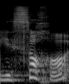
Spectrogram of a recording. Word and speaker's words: Issachar: although we call him Issachar it's got two shins and one is silent because this it's a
